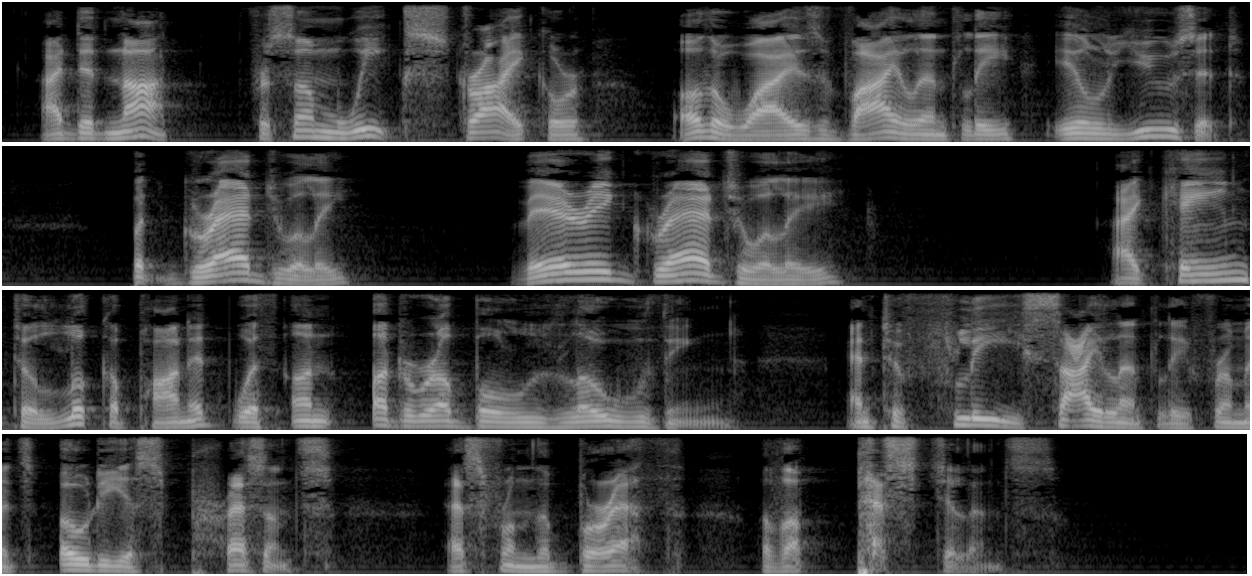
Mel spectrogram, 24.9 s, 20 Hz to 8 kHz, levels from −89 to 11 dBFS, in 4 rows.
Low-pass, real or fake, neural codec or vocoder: 7.2 kHz; real; none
